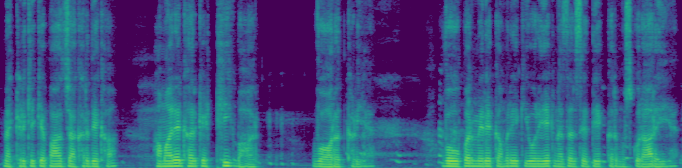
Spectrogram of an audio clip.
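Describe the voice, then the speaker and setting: A man tells a spoken horror story with dramatic, suspenseful narration. His delivery is slow and often falls to a quiet hush at the tense moments. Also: medium pitch, level tone.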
